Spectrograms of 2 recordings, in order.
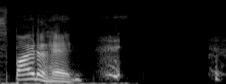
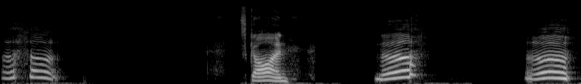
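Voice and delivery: high startled cries; frightened yelps; 7 semitones higher, slower than usual. Real, not acted. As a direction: yelp in fright at each scare. Startled by horror game.

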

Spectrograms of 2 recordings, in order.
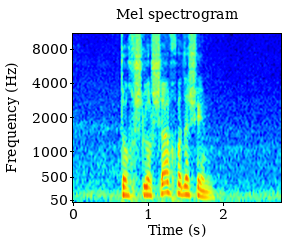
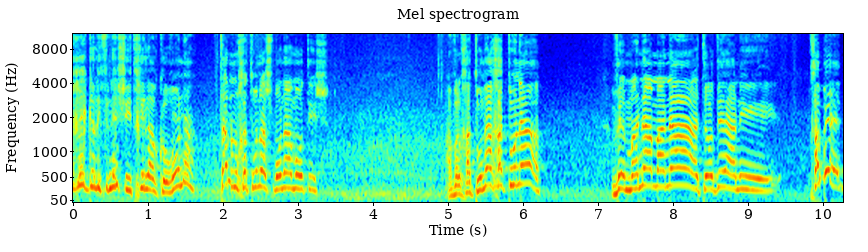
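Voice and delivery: excited boasting; 11 semitones higher than usual. Retold or imitated. Caller boasts about wedding.

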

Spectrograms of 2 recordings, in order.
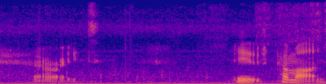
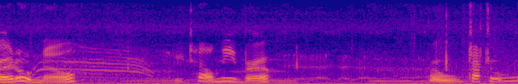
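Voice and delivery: usual speaking voice

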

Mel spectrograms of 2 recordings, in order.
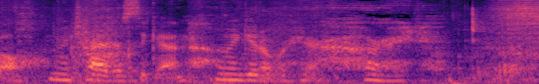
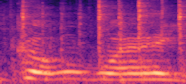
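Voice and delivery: mock mad; 10 dB louder than usual. Cook telling off snotty porridge, mock mad. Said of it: "You just gotta be mad at it".

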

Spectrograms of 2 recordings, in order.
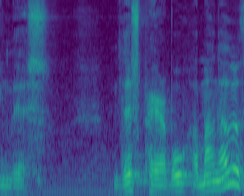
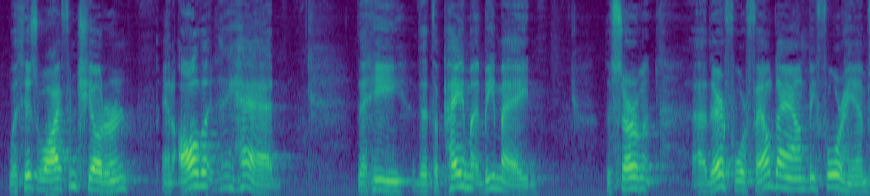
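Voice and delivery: louder, deliberate Bible reading; scripture reading; 6 dB louder than usual. Acted. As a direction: read the passage out to the congregation with weight. Reads scripture passage aloud.

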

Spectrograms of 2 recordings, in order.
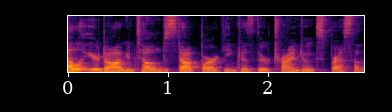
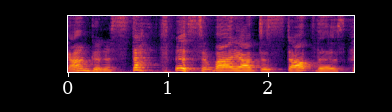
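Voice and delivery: louder, put-on voice of an annoyed dog; 4 semitones higher, 7 dB louder than usual. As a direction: play the dog fed up with the storm.

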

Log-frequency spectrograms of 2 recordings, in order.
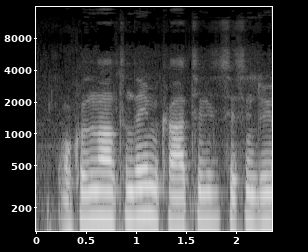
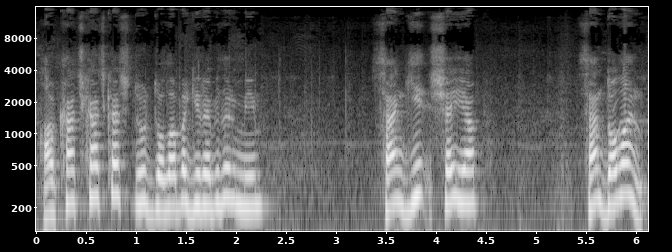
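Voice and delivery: frantic high urgent calls; panicked, rushing to hide; being chased; 7 semitones higher than usual. Real, not acted.

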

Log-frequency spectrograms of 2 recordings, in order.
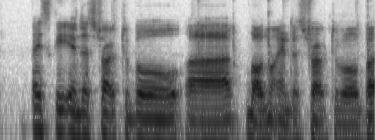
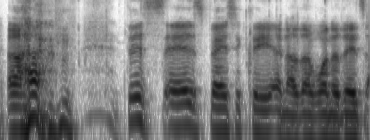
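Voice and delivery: usual speaking voice

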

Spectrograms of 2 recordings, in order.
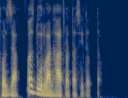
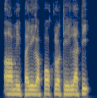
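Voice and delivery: raised, louder defiant cry; shouting out; 4 semitones higher, 6 dB louder than usual. A narrator's reading. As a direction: cut in with a loud shout. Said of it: "kiáltotta közbe Ellen". (közbekiáltva, hangosan)

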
